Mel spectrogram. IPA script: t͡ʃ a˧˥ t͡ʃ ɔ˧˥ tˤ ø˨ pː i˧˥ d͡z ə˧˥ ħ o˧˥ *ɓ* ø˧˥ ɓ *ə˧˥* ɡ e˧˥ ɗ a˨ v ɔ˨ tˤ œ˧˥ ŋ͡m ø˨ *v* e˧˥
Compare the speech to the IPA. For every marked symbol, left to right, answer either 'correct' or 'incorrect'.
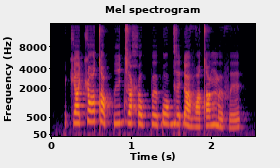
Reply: incorrect: pː, incorrect: ɔ˧˥, incorrect: f

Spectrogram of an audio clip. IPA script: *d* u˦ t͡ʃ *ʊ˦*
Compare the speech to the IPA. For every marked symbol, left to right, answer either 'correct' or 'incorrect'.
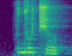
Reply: correct, incorrect: ʊ˨

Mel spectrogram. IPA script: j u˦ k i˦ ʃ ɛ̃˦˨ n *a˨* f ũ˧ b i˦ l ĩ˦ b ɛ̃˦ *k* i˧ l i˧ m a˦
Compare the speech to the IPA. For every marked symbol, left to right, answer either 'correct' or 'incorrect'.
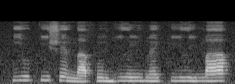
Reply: correct, correct

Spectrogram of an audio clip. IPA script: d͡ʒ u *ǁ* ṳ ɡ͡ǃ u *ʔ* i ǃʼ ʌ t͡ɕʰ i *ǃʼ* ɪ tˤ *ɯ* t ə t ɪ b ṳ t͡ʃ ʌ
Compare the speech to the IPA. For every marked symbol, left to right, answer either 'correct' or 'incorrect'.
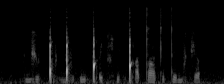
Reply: incorrect: ǃ, correct, correct, incorrect: u

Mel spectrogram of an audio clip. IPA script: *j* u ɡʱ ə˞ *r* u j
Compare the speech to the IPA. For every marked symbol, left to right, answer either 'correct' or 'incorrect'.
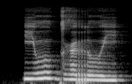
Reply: correct, correct

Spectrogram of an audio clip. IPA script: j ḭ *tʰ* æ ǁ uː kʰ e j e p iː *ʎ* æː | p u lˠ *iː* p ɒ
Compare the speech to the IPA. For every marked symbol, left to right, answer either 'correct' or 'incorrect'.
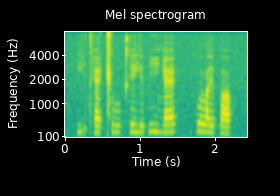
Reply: correct, correct, incorrect: eː

